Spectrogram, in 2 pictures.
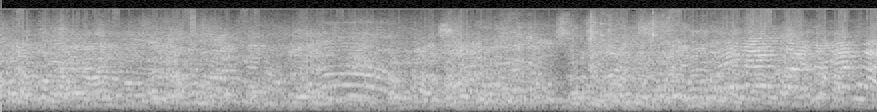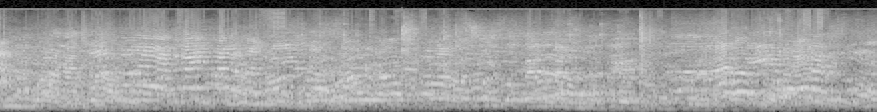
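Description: Many people talking at once: overlapping conversation, with several voices going together and none standing out.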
